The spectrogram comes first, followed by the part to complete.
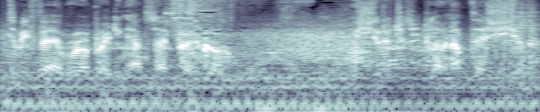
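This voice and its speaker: A man's voice: rumbling low, fairly even intonation, quick pace, loud music behind the voice. A man playing a dry, confident military agent, a slightly smug second-in-command in a video game. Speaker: Imperial agent.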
